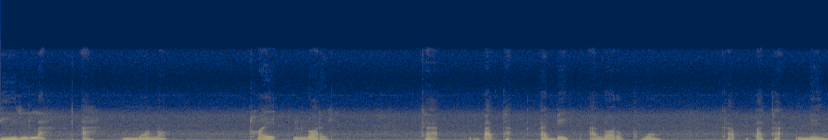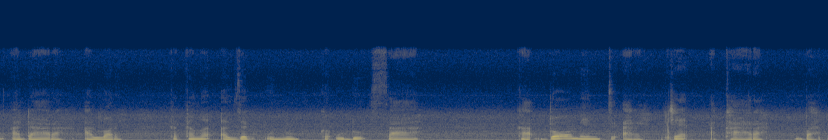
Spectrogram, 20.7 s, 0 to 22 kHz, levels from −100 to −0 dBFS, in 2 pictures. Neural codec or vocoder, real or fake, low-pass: none; real; 14.4 kHz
